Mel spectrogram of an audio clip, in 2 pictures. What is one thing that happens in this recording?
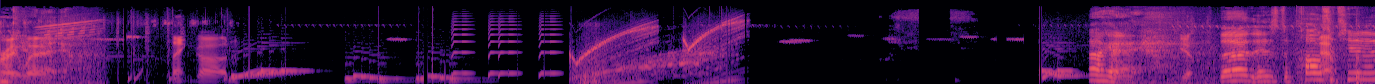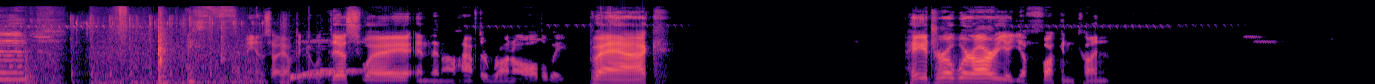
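Short electronic chimes and blips sound from a video game menu.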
